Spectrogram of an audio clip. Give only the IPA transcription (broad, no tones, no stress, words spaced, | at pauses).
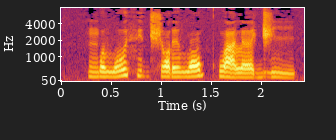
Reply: ŋʷɛvɤfʲeɡ ʃɔɾevɔ kʷʰalɛ d͡ʒi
